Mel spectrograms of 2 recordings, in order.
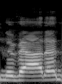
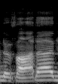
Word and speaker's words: Nevada: it's Nevada, not Nevada. They get very upset if you get it wrong,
